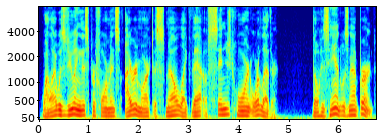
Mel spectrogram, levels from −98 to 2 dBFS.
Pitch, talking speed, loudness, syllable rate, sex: 105 Hz, 205 wpm, -16 LUFS, 5.5 syllables/s, male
